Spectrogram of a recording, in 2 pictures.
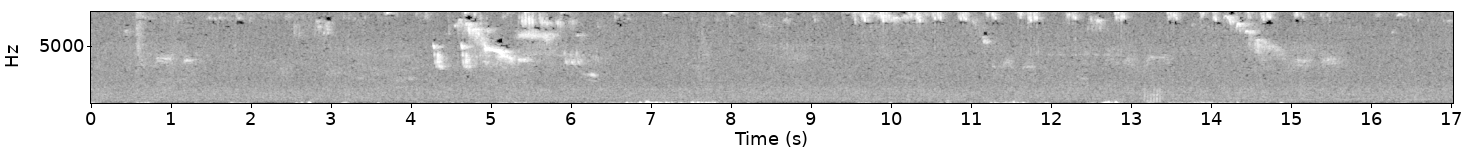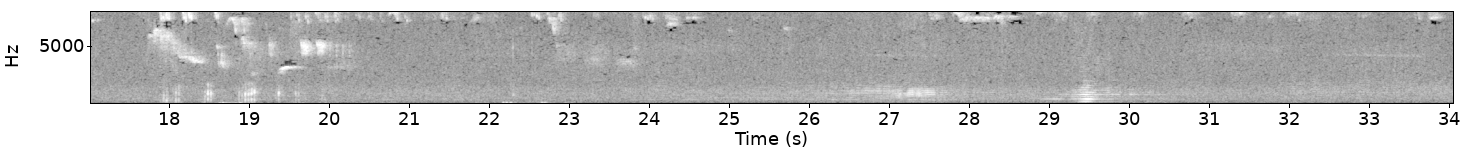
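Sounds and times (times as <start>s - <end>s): small birds chirping: 0.4s - 25.9s.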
